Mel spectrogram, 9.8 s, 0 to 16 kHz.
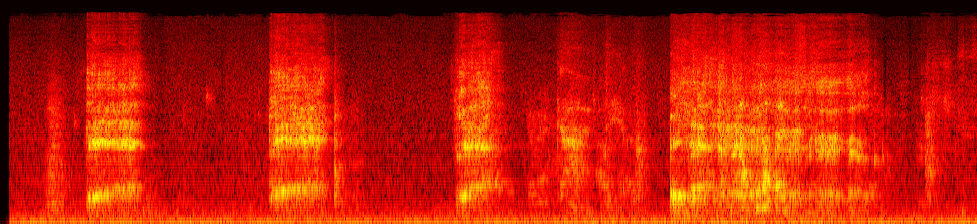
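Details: Two men burping while singing, smoking and drinking, recorded in 1986: about five loud voiced belches over steady background hum, the last long and drawn out.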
